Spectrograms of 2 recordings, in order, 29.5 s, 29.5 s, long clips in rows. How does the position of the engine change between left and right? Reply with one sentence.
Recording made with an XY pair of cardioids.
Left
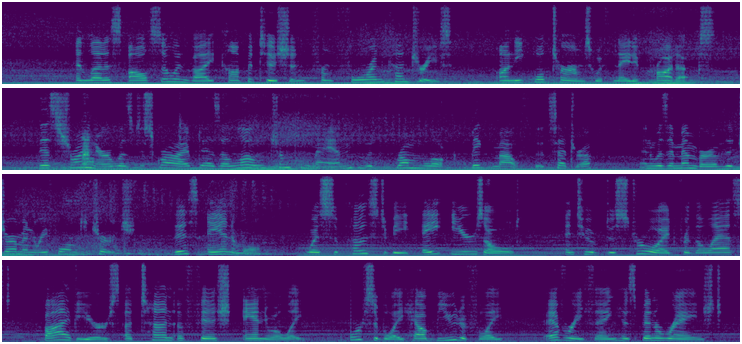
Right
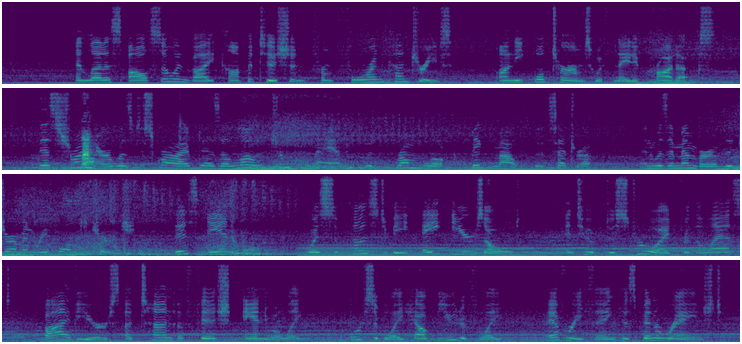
You can hear the engine move from left to right.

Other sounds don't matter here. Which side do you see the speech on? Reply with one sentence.
In this clip you hear the speech on the left.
